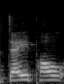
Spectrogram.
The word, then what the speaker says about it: Dapol: The reason being that it was the company name comes from David and Polly, who were the two people who founded the company.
